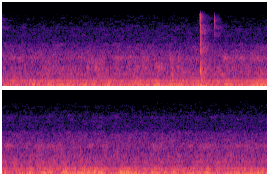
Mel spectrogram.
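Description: Steady hum of a computer fan with a constant low tone, and a quick double click of a mouse button about two seconds in.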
